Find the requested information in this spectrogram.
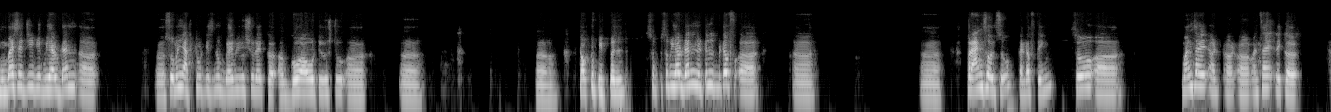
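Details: Stuttering (stammering) in a man who describes himself as a person who stammers.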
